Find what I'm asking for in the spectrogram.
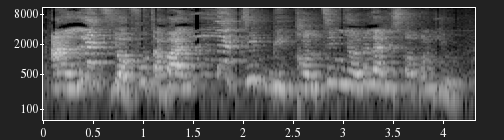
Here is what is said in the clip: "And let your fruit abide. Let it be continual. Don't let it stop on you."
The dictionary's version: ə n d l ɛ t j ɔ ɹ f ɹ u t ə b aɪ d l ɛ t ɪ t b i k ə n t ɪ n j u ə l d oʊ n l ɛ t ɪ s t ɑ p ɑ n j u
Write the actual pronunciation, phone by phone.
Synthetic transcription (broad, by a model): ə n l ɛ t j ɔ f u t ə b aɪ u l ɛ t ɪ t b i k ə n t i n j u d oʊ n l ɛ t ɪ s t ɑ p ɑ n j u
